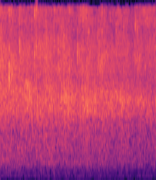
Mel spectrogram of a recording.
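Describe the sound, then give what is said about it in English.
A church crowd applauds the fathers who came on Father's Day, a dense wash of many hands clapping at an even, fairly loud level for the whole stretch, with no voices standing out. “So, look around at the fathers that made the choice to come today, and let's give them a round of applause, because that is fantastic.”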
